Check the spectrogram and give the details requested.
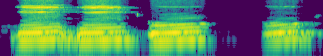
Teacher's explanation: मुख लगभग बंद रहता है, अब उतना भी बंद नहीं रहता है, हवा निकलने के लिए जगह चाहिए, हवा नहीं निकलेगा तो उच्चारण कैसे होगा। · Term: संवृत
